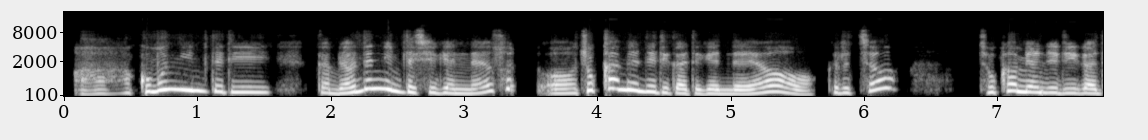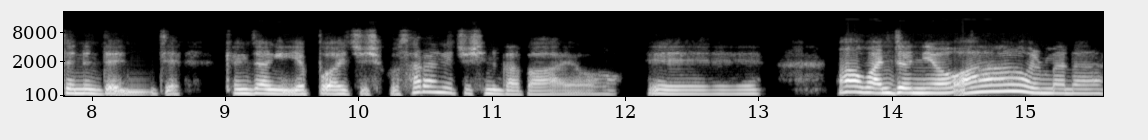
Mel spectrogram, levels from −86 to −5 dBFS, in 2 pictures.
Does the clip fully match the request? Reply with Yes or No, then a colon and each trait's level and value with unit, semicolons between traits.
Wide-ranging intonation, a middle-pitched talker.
No: wide, 5.9 semitones; high, 210 Hz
